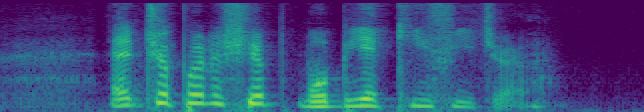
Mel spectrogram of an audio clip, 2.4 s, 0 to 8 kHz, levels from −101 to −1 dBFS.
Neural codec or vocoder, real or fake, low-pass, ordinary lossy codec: codec, 16 kHz, 1.1 kbps, Voila-Tokenizer; fake; none; none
